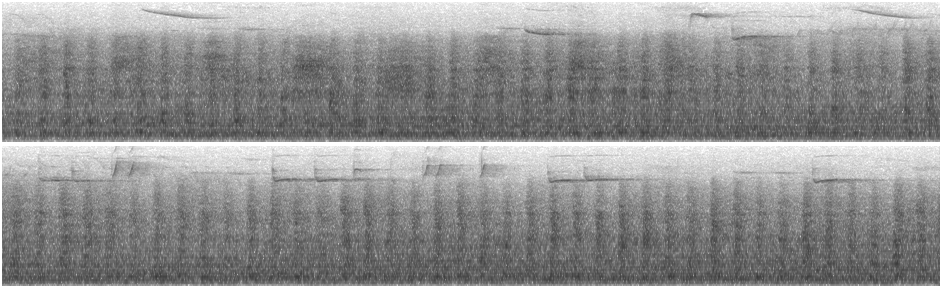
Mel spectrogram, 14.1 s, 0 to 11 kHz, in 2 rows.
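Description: Steam-hauled train of empty coaches running past, behind LMS Stanier Black Five 4-6-0 No. 44932: a steady rhythmic clatter and exhaust, about three beats a second, with some hiss of steam.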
